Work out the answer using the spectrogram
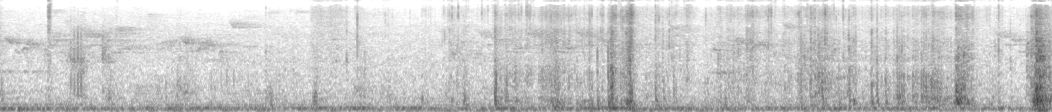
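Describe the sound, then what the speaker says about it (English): A parts package for a DIY jet boat build being cut open and unwrapped, with soft crinkling and tearing of packaging in irregular bursts, close and fairly quiet over a low steady background hum. "let's get to cutting the rest of this package open"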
